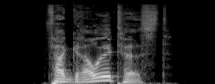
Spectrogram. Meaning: inflection of vergraulen: 1. second-person singular preterite 2. second-person singular subjunctive II
- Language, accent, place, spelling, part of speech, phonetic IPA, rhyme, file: German, Germany, Berlin, vergraultest, verb, [fɛɐ̯ˈɡʁaʊ̯ltəst], -aʊ̯ltəst, De-vergraultest.ogg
